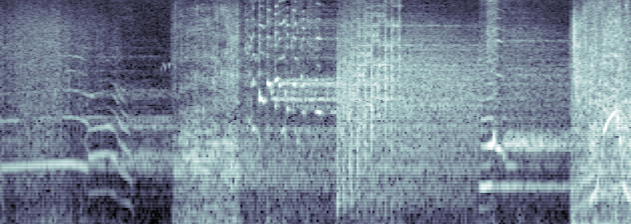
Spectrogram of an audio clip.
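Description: Film sound effects: a few gliding, whistle-like tones, then noisy swells and short steady tones, with a louder burst of sweeping pitches near the end.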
